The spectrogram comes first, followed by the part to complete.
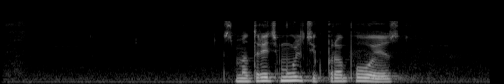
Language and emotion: Russian, sad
